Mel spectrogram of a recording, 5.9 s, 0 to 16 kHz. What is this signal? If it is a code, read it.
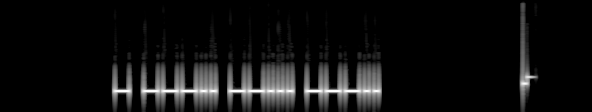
Morse code, heard as a keyed tone, about 25 wpm, 700 Hz. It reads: T878
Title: Numbers - Contest Style - 4-Digit 25wpm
